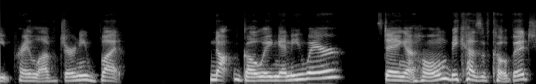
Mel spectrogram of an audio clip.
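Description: A woman speaks in an ordinary speaking voice. Her pitch is medium and her pace moderate. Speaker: life and career coach. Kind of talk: casual chat. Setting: video call. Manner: laughs often.

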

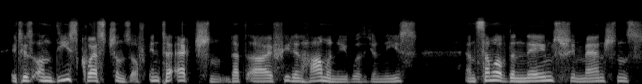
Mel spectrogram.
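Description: An ordinary speaking voice from a man, fairly high in pitch, at a moderate pace with fairly even intonation, against a quiet background. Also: dry, close sound with no echo. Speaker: historian and discussant. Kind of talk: academic seminar discussion.

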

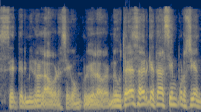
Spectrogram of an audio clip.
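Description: Against a quiet background, a man talks with vocal fry and ordinary pitch variation. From Panama. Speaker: radio host. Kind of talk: radio talk show. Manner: emphatic. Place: home room. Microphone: video call.

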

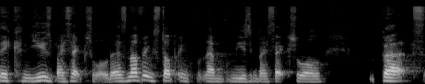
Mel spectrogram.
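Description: A man with a British accent, fairly even intonation and a quiet background. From West London, England. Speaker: writer and public speaker. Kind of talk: casual explainer to camera. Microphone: earbuds.

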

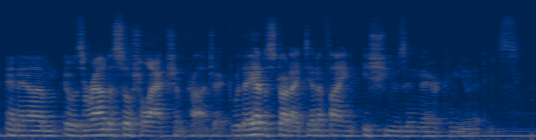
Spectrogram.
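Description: A man with an American accent talks at a fairly quick pace in a normal speaking voice of medium pitch, with light background noise behind him. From northern US. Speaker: professor and advocacy volunteer; guest. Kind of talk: casual interview. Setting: studio. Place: studio.

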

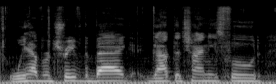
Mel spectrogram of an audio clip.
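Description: Fairly quick male speech, with light noise in the background. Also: dry sound with no echo. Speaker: vlogger surprising girlfriend. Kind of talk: casual vlog chat. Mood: playful, excited. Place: car. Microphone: phone near.

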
